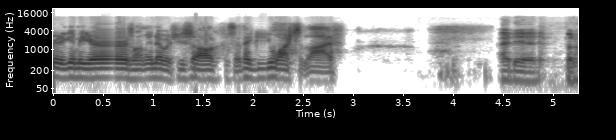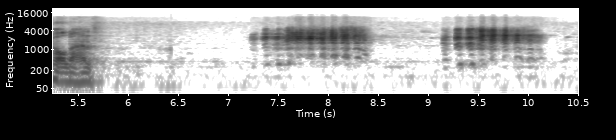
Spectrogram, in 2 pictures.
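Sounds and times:
speech: 0:00.0 - 0:03.0, 0:03.8 - 0:05.8
goat bleating: 0:07.2 - 0:08.5, 0:09.2 - 0:10.2.

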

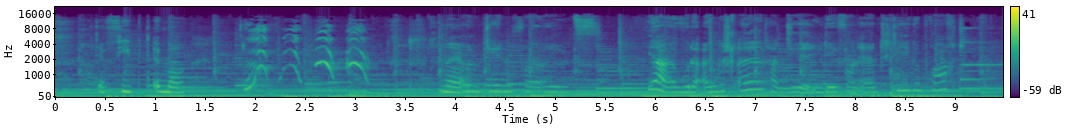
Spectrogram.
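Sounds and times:
speech: 0:00.4 - 0:02.3, 0:03.9 - 0:09.3
dog whimpering with thin high whines: 0:01.8 - 0:03.3.

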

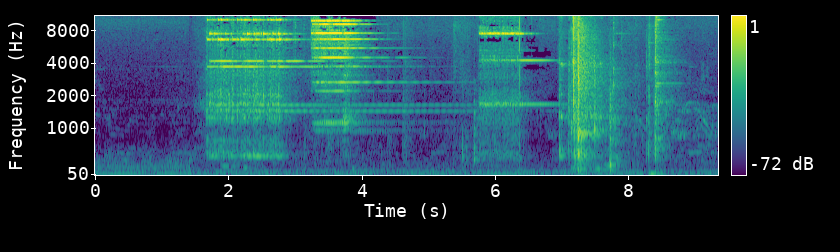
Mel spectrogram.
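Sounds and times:
telephone bells ringing with shrill metallic jangling: 0:01.6 - 0:07.3.

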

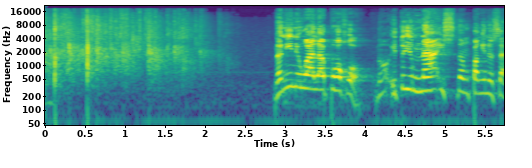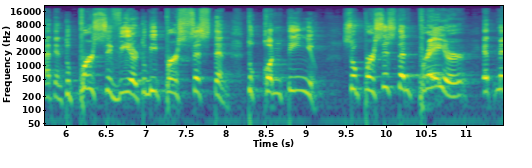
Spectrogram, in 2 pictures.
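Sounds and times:
congregation applauding during a church service: 0:00.0 - 0:02.4
speech: 0:02.9 - 0:11.4.

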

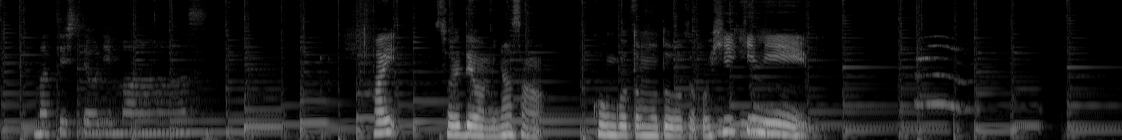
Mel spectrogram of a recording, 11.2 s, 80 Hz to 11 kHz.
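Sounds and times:
speech: 0:00.4 - 0:02.3, 0:03.7 - 0:08.2
cat meowing: 0:09.1 - 0:09.9.

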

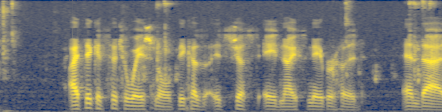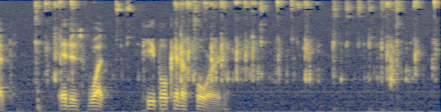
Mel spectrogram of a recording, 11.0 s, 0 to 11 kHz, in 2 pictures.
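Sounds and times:
typing on a computer keyboard: 0:00.0 - 0:00.3, 0:05.1 - 0:11.0
speech: 0:00.9 - 0:08.5.

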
